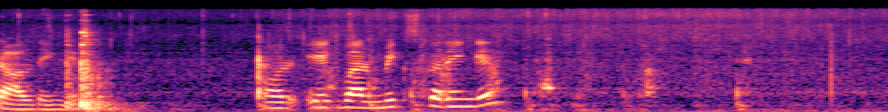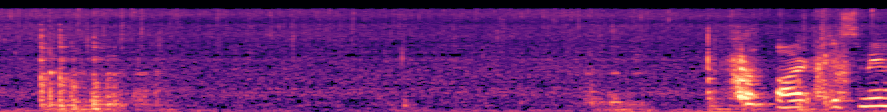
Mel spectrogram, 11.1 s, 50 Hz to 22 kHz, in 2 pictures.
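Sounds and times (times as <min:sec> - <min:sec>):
spices sizzling in hot oil: 0:00.0 - 0:11.0
spatula scraping a pan: 0:01.6 - 0:05.0, 0:09.1 - 0:11.0.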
